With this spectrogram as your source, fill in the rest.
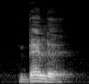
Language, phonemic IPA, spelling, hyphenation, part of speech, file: Dutch, /ˈbɛ.lə/, Belle, Bel‧le, proper noun, Nl-Belle.ogg
- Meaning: a female given name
